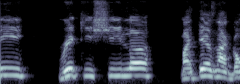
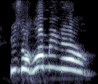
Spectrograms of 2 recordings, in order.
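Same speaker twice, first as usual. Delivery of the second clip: high, loud excited squeal; excited Ricky; 10 dB louder than usual. Retold or imitated. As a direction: squeal it much higher, thrilled.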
